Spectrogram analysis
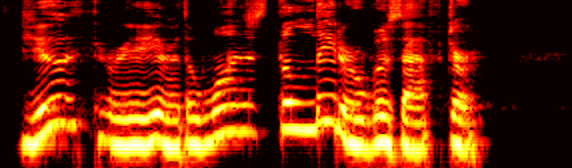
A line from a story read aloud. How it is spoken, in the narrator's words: Thatcher said softly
